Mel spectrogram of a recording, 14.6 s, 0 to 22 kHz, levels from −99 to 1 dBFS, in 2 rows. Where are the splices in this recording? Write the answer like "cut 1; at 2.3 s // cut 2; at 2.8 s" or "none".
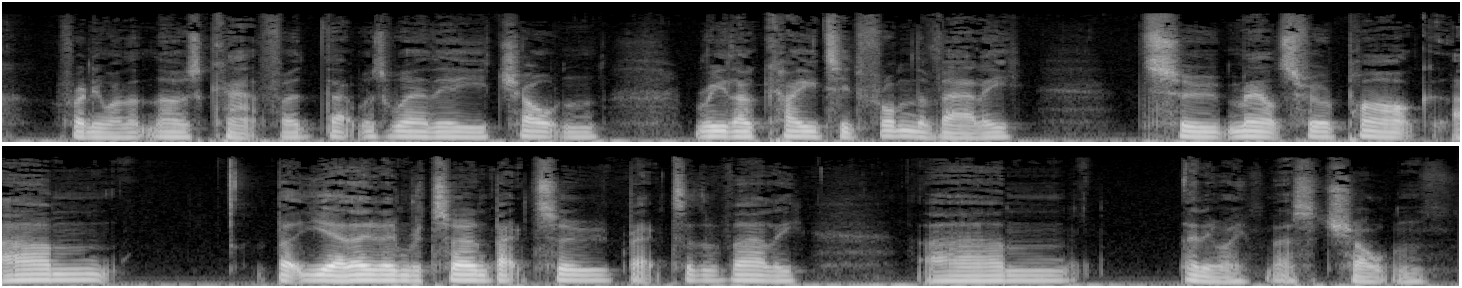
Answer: cut 1; at 7.2 s

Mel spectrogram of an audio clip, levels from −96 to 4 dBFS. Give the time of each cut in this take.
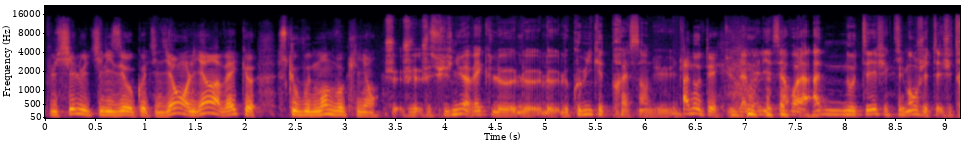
cut 1; at 3.4 s

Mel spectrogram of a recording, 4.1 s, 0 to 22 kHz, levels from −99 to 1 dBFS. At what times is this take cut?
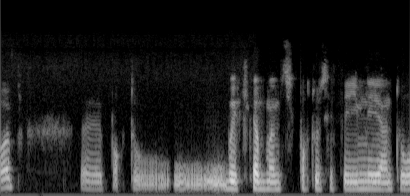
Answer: cut 1; at 1.0 s

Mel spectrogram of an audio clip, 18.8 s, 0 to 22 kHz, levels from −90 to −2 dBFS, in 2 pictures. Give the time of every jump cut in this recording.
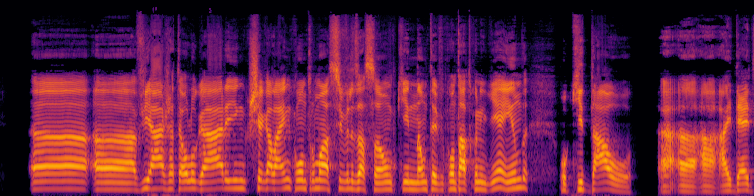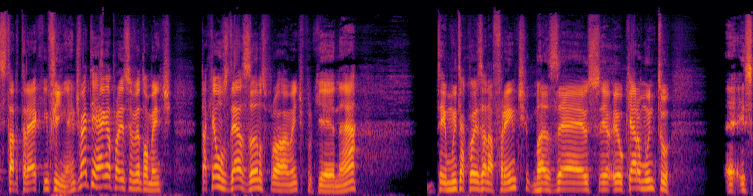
none

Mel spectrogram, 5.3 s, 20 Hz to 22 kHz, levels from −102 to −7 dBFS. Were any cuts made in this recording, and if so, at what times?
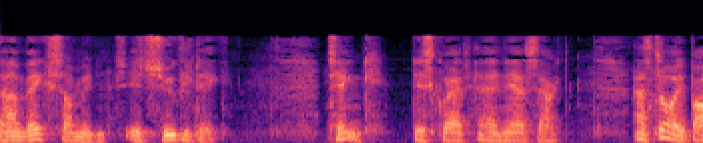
cut 1; at 2.4 s

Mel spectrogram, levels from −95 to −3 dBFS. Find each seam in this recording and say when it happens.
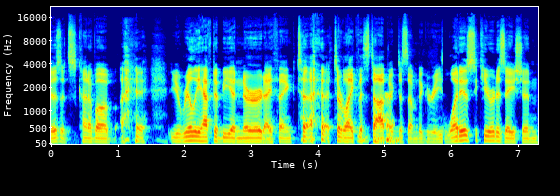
cut 1; at 1.8 s // cut 2; at 4.4 s // cut 3; at 5.9 s

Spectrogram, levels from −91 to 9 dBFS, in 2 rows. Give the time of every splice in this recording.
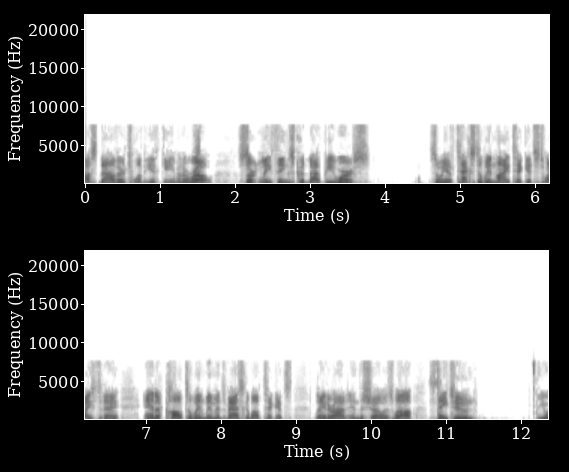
cut 1; at 4.6 s

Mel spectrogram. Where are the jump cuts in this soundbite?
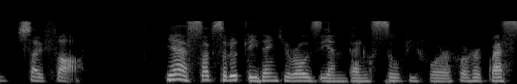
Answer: none

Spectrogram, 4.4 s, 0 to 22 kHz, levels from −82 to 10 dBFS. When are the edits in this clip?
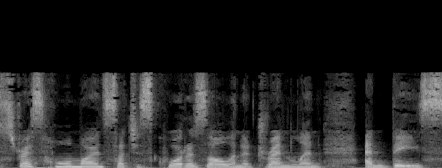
none

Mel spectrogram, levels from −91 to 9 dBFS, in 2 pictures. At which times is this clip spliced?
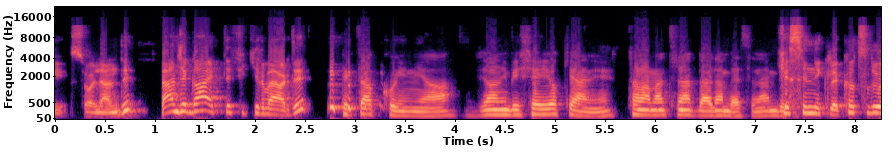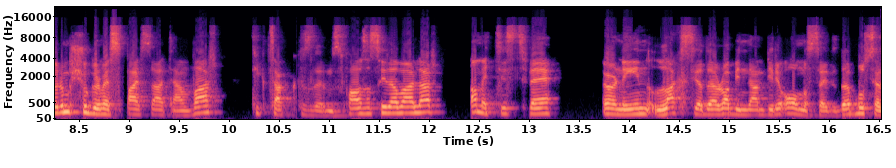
cut 1; at 2.7 s

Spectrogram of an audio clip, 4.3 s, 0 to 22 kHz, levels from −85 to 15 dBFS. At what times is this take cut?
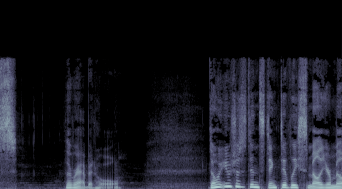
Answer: cut 1; at 2.6 s

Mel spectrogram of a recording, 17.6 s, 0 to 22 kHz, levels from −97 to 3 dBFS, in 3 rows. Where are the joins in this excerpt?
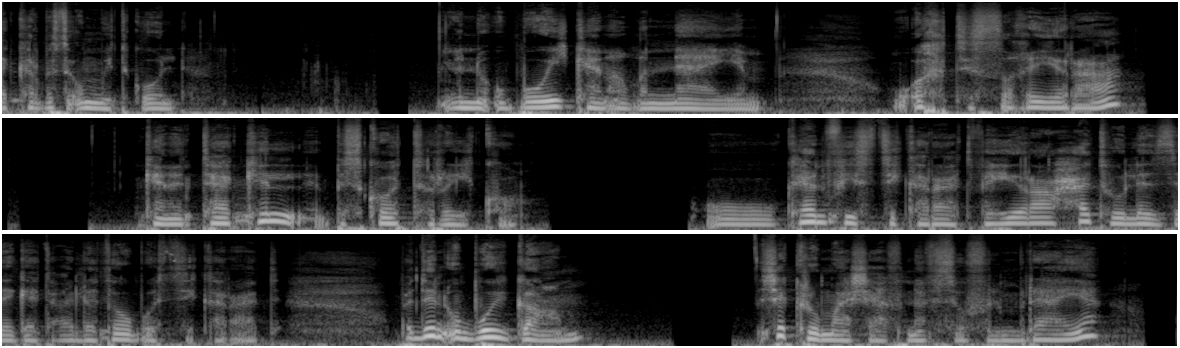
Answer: none

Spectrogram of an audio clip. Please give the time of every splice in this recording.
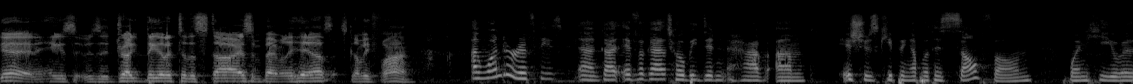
cut 1; at 6.6 s

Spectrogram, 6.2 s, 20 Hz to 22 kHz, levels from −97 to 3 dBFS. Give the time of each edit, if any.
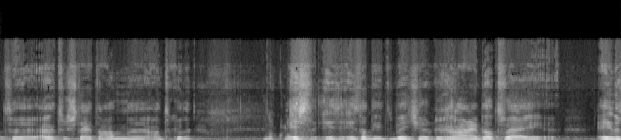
none

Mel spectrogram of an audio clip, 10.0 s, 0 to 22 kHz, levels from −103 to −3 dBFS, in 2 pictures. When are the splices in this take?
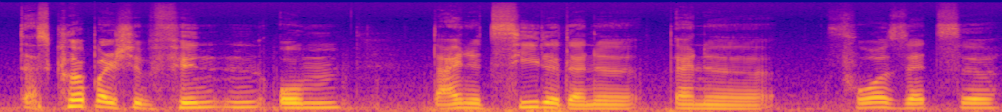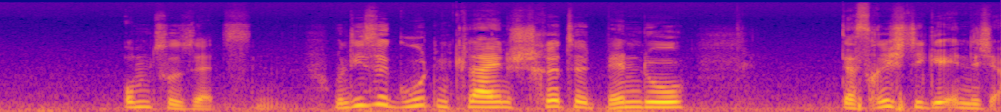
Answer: cut 1; at 6.7 s // cut 2; at 8.0 s

